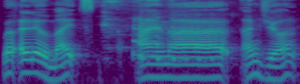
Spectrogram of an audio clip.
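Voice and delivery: hammy high fake British accent, laughing; bad British accent. Fighter greeting UK fans in a terrible mock British accent. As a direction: put on a terrible Cockney voice for the fans. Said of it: "That was terrible".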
